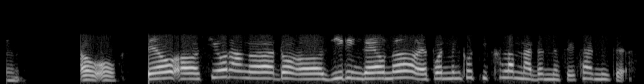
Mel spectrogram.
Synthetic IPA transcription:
owo | dejawsiɔwɾaŋadɔziɾiŋɡajawnɯepɔjnmenkʰawtʰikʰalamnadɯnːasesaɾnikɯ̰

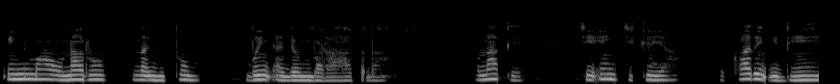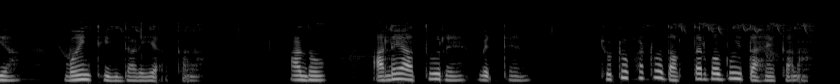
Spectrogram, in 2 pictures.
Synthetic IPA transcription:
iɲmaɔnaɾuk̚ | naʔɲut̪um | bəɲad͡ʒɔmbaɽakad̪a | ɔnat̪ɛ | t͡ʃɛʔɛɲt͡ʃikəja | ɔkaɾiɲid̪ija | bəɲʈʰik̚d̪aɽɛjaʔkanaː | d̪ɔ | a̰lɛat̪uɾɛmɛt̪̚ˀʈɛn | t͡ʃɔʈukʰaʈɔd̪akt̪aɾbabujt̪aɦɛ̃kana

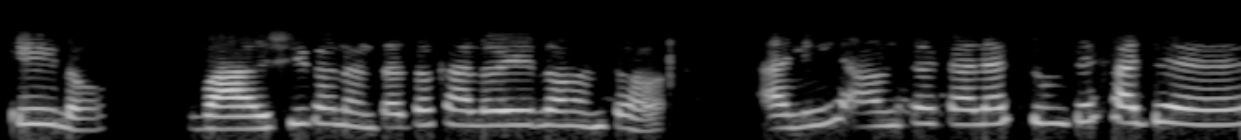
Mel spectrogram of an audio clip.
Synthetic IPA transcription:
elɔ | ʋaɾɕikɔnənt̪at͡sɔkalɔjelɔɦant͡sɔ | a̰niamt͡ɕakaljak̚t̪umt͡ɕekʰad͡ze

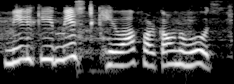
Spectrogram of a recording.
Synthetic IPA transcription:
milkimisʈkʰewapʰəɾkawnuɦos

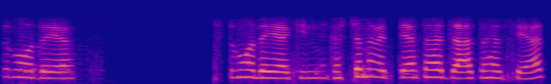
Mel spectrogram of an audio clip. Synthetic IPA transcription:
t̪umɐwd̪ɐja | ɐst̪umɐːd̪ɐjakinkɐʂt͡ʃɐnɐʋjɐt̪jaːsɐɦɐd͡zaːt̪ɐɦɐsjaːt̪̚

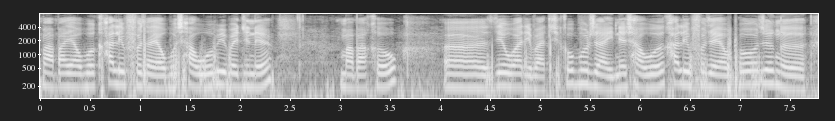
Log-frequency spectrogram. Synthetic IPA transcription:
mabajawbɯkʰalipʰɯzajawbɯsawɯbibajdinɯ | mabakʰɯw | zewaɾibatʰikʰɯwbɯɾzajnɯsawɯkʰalipʰɯzajawtʰɔzɯŋɯ

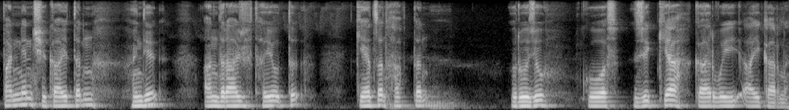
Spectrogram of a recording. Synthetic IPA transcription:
pɐnːɐnɕikaːjt̪ɐn | hənd̪ʲji | ɐnd̪ɾaːd͡ʒt̪ʰɐjɐwt̪ɨ | kẽt͡sɐnhɐpʰt̪ɐn | ɾuziw | koːɐs | zikjaːkaɾʋɐiaːjkɐɾnɐ

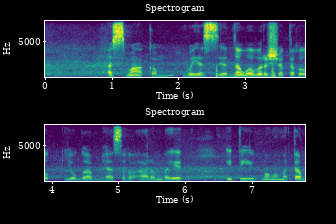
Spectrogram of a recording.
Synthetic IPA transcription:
ɐsmaːkɐmʋɐjɐsjɐnɐʋɐʋɐɾʂɐt̪ɐɦɐ̆ | joːɡaːbʱjaːsɐɦɐ̆ʔaːɾɐmbʱɐjeːt̪ | it̪imɐmɐmɐt̪ɐm

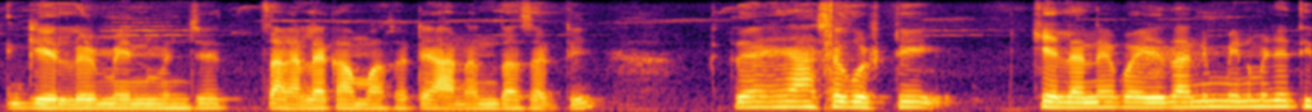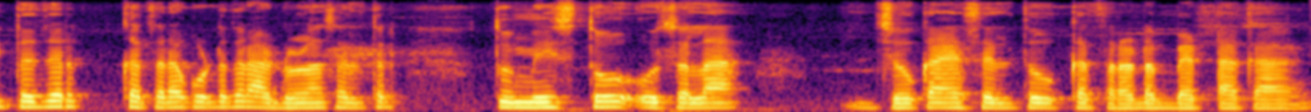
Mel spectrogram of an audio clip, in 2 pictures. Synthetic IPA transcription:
ɡelomenm̤əɳd͡zet͡sãŋɡljakamãsaʈiːanənd̪asaʈi̥ː | t̪əɦeəɕaɡoʂʈiː | keljanepaɦiet̪añimenm̤əɳd͡zet̪it̪ʰəd͡zəɾkət͡sɾakuʈət̪əɾaɽuːɳasalt̪əɾ | t̪um̤iːst̪out͡sla | d͡zokajəselt̪okət͡sɾaɖəbbɛʈ̚ʈaka

